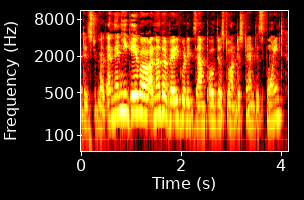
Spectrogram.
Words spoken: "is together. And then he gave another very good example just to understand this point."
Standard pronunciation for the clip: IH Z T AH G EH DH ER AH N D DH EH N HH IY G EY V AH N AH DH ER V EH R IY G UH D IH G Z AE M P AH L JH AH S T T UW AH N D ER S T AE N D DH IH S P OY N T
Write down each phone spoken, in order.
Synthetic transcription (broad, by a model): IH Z T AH G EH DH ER AH N D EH N HH IY G EY V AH N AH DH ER V EH R IY G UH D IH G Z AE M P AH L JH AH S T T UW AH N D ER S T AE N D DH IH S P OY N T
